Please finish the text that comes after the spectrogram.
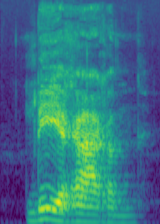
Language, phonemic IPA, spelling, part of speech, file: Dutch, /ˈlerarə(n)/, leraren, noun, Nl-leraren.ogg
- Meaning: plural of leraar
